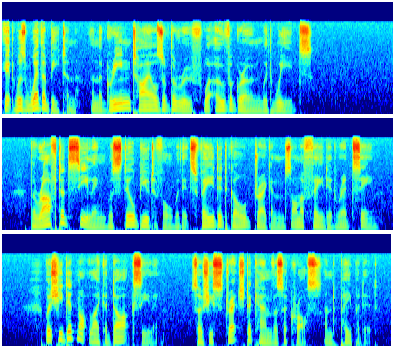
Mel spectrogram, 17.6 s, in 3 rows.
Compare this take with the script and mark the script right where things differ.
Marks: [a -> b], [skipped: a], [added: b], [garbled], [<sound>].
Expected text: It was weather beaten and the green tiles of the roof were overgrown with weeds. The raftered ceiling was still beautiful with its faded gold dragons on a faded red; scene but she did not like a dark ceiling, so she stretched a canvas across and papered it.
It was weather beaten and the green tiles of the roof were overgrown with weeds. The raftered ceiling was still beautiful with its faded gold dragons on a faded red; scene but she did not like a dark ceiling, so she stretched a canvas across and papered it.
